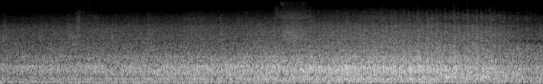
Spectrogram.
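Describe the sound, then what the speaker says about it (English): A Class 33 Crompton diesel locomotive, D6566, pulls into the main platform at Bishop's Lydeard on the West Somerset Railway, a loud, steady engine rumble and rolling rail noise that builds slightly as it draws near. "Here is Class 33 Crompton D6566 arriving into the main platform at Bishop's Lydeard"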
